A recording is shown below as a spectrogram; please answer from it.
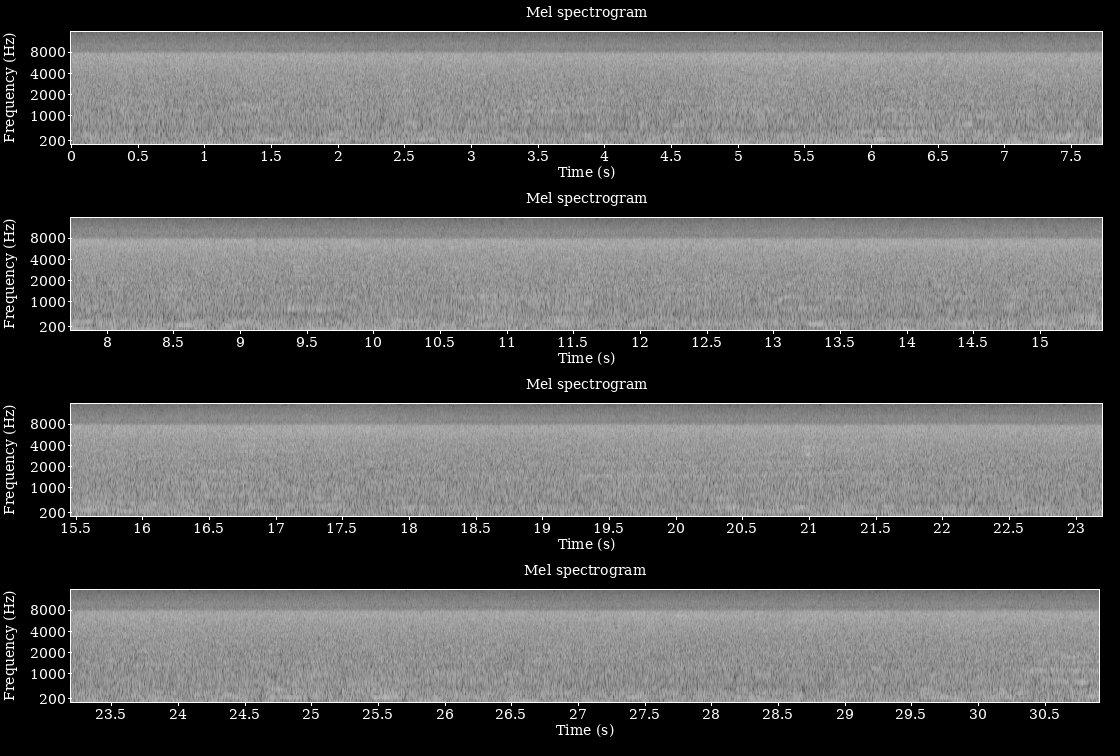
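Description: Steady, loud rush of the FlowRider surf machine's pumped sheet of water pouring up the ride surface, with faint music underneath.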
